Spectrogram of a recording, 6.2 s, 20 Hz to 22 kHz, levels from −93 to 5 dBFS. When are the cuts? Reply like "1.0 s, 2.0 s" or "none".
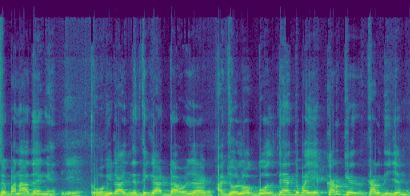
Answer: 3.2 s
